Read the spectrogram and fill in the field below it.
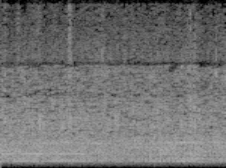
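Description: A live show audience applauds and cheers steadily, a dense, even wash of clapping and crowd noise at moderate level with no break, no single voice standing out above it.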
